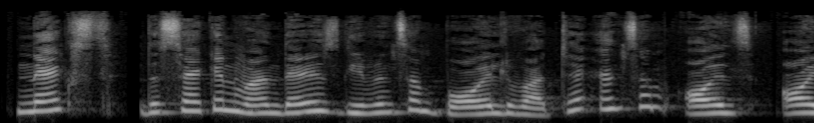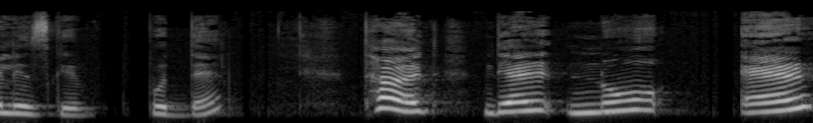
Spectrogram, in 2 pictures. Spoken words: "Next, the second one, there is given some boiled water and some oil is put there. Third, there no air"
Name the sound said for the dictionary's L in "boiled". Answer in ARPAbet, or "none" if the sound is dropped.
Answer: L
